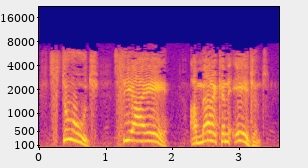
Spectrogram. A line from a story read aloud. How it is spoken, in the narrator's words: the students rushed him and drove him away, shouting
